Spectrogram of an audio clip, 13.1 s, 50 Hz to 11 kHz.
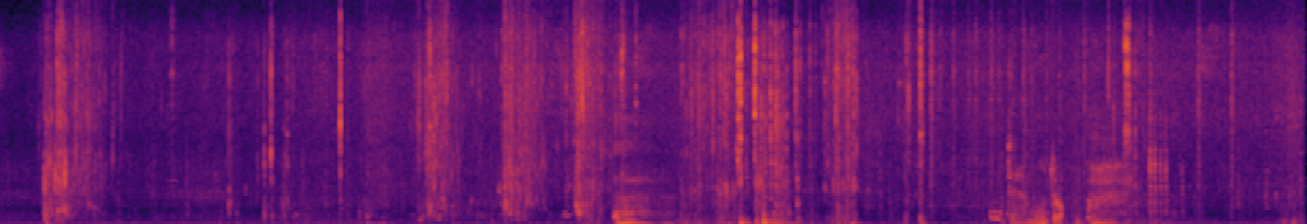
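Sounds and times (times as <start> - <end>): water sloshing and splashing: 0.4 - 10.2
short falling vocal sound: 6.2 - 6.9.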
